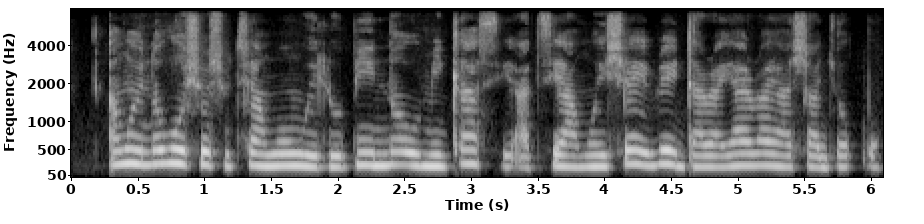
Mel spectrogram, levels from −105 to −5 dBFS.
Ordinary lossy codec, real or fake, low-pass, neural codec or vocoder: none; real; 7.2 kHz; none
